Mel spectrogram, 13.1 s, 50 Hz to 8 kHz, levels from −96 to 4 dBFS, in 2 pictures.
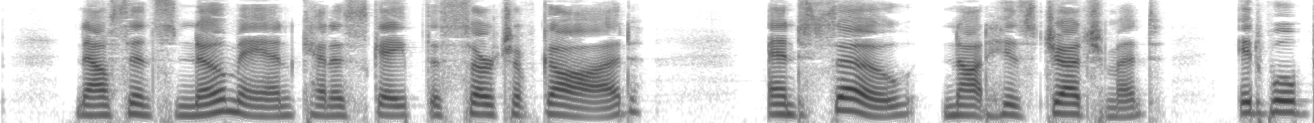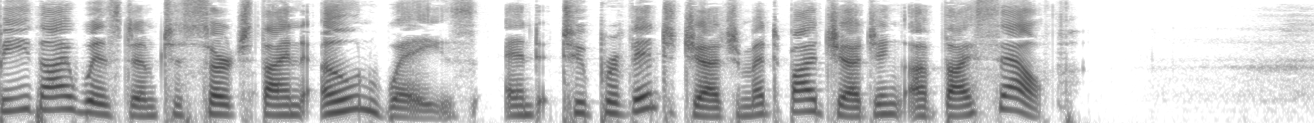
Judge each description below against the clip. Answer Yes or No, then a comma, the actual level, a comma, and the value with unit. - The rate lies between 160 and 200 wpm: No, average, 150 wpm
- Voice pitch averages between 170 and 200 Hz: Yes, high, 190 Hz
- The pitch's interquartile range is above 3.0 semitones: Yes, average, 3.8 semitones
